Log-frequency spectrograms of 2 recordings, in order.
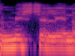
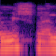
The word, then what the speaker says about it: Michelin: For better English pronunciation. And so for those who know of Michelin or Michelin, that's a tire company.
